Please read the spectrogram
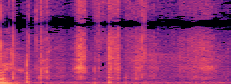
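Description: Faint, scattered rustles and small clicks of clear plastic album sleeves being handled as cigarette cards are shown.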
